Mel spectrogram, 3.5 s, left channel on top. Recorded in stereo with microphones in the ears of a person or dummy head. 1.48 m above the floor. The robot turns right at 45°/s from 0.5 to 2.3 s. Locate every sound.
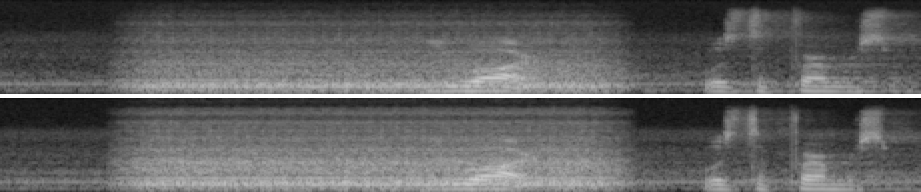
1.6 s a man speaking: 10° right (ahead or behind), 0.5 m; by 3.4 s 35° right (ahead or behind), 0.5 m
